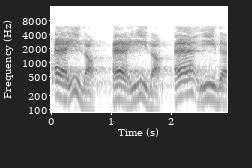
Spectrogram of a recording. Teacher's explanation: فنافع يسهل الهمزة الثانية، فيقرأ آيذا، آيذا، آيذا بين الهمزة والياء، آيذا ماشي ها، آيذا خطأ لحن، آيذا كما يقرأها الناس، آيذا لا، المسهل لا يرجع هاء، إنما تنطق بصوت ممزوج مخلوط بالهمزة والكسر والياء، آهيذا آهيذا آهيذا آهيذا. · Term: تسهيل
